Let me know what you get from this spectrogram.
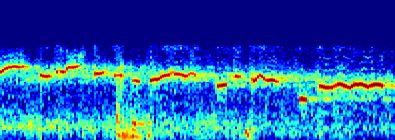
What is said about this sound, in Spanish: El chiflido va pasando.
